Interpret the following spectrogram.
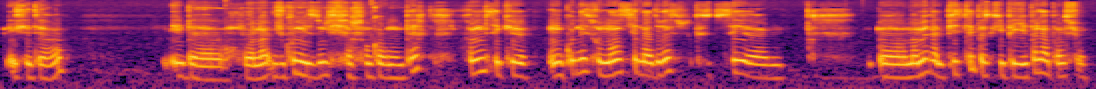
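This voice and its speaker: A woman's voice: medium pitch, breathy edge, poor audio. A young woman casually telling a personal story, rambling with fillers and acting out quoted lines. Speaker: guest telling her story.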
